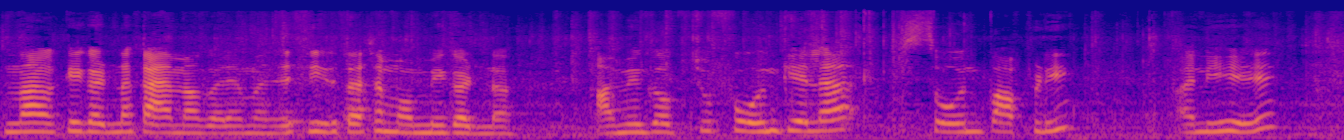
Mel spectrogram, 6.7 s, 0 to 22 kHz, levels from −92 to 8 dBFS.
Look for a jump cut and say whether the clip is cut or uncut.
uncut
